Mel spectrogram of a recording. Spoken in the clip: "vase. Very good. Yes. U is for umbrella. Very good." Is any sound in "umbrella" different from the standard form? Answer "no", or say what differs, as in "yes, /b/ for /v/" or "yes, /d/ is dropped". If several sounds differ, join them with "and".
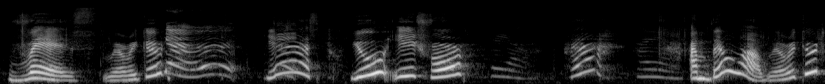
yes, /ɹ/ is dropped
